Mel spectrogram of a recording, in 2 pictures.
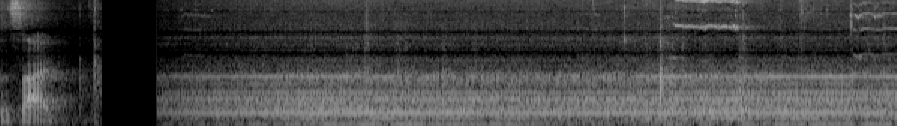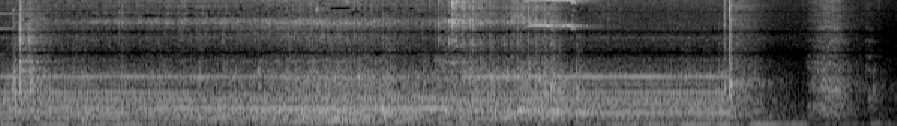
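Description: A drill press motor runs with a steady whine.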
